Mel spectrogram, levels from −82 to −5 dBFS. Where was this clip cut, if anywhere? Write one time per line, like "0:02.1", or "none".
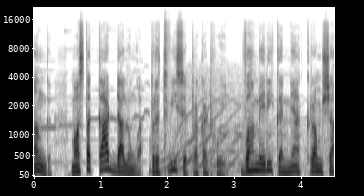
0:01.7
